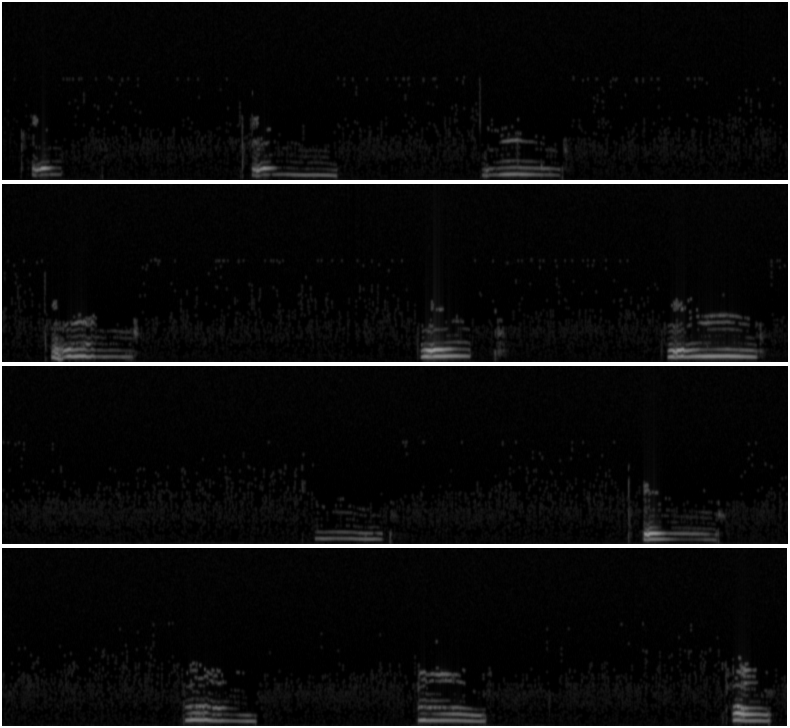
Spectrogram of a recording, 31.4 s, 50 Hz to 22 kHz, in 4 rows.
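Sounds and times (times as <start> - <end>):
cat meowing softly in a happy mood: 0.2 - 0.7, 2.4 - 3.4, 4.8 - 5.7, 8.3 - 9.3, 12.0 - 12.9, 14.4 - 15.6, 18.6 - 19.7, 22.0 - 23.0, 25.4 - 26.2, 27.7 - 28.6, 30.8 - 31.4.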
